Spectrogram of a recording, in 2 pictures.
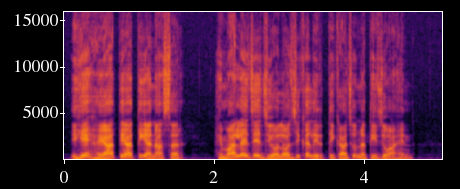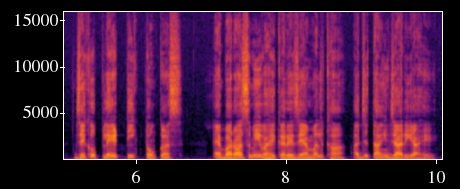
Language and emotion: Sindhi, neutral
